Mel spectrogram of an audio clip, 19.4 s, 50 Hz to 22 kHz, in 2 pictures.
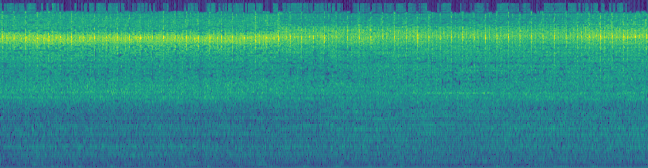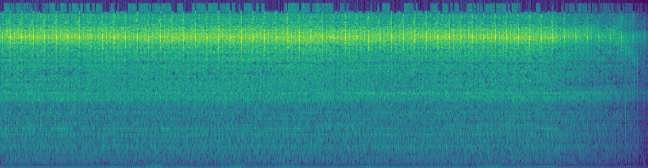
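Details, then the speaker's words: Mercedes M112 engine, hot idle: steady quick ringing ticking knock, three or four per second, heard clearly at the exhaust pipe; absent when cold; appeared suddenly; cause not yet found. "на холодную сразу нету как бы все цокает блинова так на горячую отчетливо слышно хорошо в трубу"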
